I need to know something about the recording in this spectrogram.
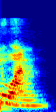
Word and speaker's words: L'wan: una L minúscula y se Ah, es una pronuncia L. Luan. Ah, Luam.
